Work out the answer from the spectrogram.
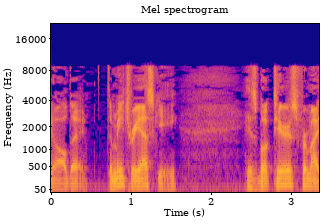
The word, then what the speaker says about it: Dimitrieski: Dimitrieski, his book Tears for My City, is an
